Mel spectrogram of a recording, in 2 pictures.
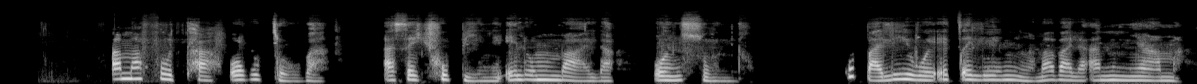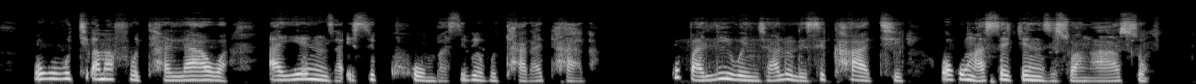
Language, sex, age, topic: North Ndebele, male, 25-35, health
